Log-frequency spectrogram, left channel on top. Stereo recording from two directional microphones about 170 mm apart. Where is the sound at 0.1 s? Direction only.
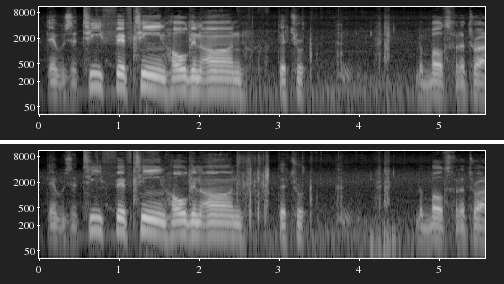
5° right (ahead or behind).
